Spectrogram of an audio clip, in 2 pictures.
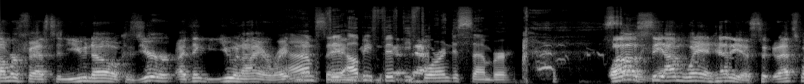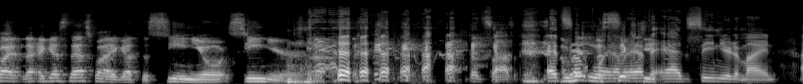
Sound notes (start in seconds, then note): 5.2 laughs; 10.9 both laugh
